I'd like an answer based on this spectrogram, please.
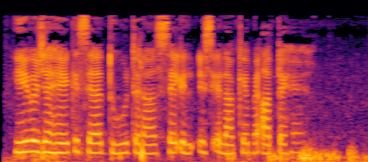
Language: Urdu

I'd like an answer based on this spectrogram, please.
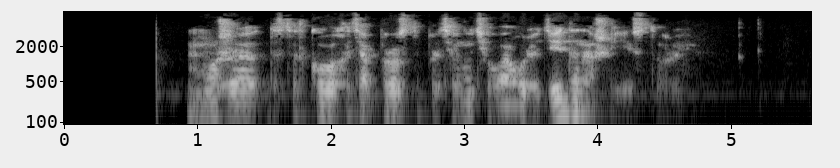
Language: Belarusian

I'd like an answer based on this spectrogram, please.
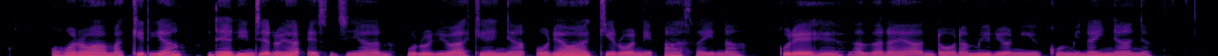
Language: Kikuyu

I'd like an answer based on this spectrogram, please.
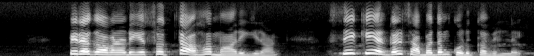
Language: Tamil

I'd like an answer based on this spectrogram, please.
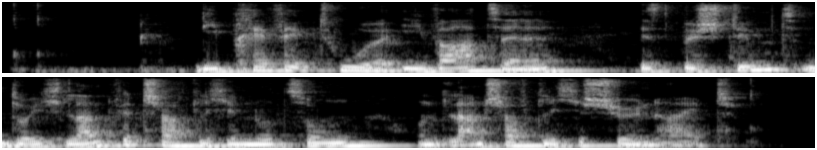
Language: German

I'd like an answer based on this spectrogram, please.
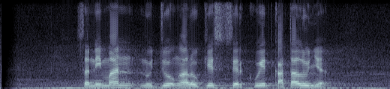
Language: Sundanese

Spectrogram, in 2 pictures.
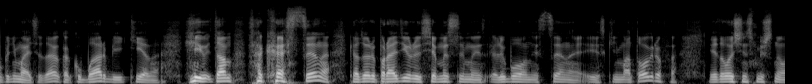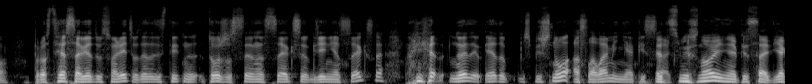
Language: Russian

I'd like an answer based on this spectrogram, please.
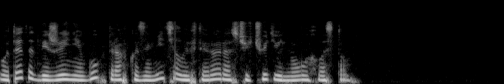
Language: Russian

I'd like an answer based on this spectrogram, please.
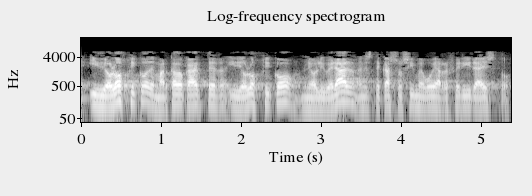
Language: Spanish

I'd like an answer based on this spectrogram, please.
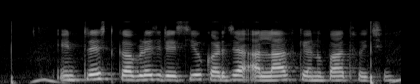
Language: Magahi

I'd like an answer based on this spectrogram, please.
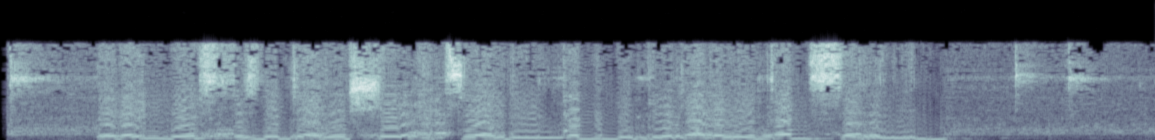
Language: Basque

